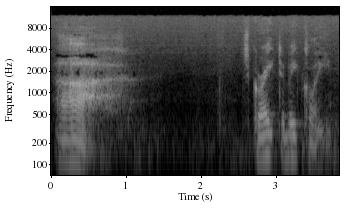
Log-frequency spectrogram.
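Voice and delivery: ordinary talk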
